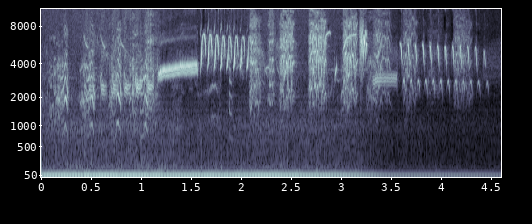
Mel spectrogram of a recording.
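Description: A lively chorus of birds chirps and sings continuously, with several overlapping calls, a clear whistled note and rapid repeated trills standing out against a soft background hiss. No one speaks.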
